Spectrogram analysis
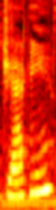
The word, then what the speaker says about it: Jacqie: If you're new here, my name is Jacqie, spelled with a Q, but pronounced like it's spelled with a K.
